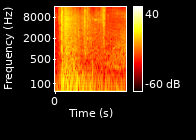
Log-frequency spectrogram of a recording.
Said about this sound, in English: In a swift motion, he pressed the gun to her temple and fired.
